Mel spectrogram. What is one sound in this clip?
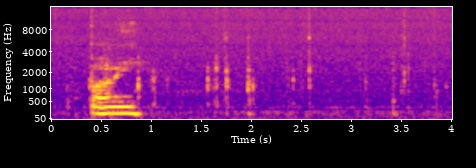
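Hands handle a small plastic figure with soft clicks and rustles.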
